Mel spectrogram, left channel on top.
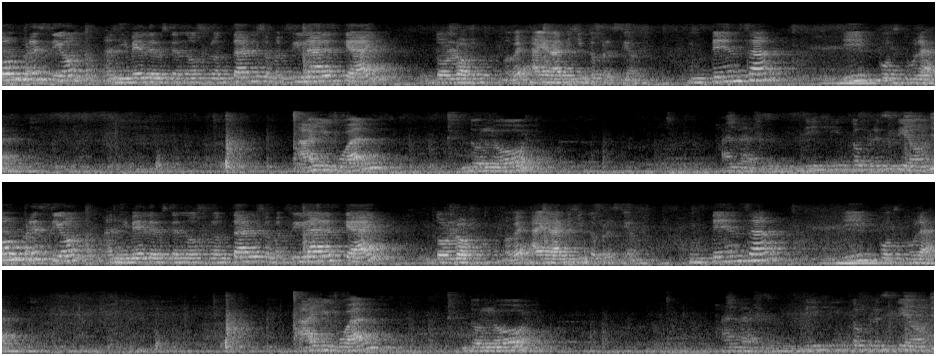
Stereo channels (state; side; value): normal; both; correlation -0.04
